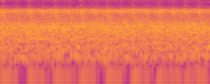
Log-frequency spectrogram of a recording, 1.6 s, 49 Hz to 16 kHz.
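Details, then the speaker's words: Honda Vario 150 scooter before CVT and clutch service, pulling away: smooth even drone with light regular pulse, no rattle or grinding; owner judges the sound still good and smooth on acceleration. "kita coba dari Suaranya kayak suara masih bagus ya masih halus sosial Us By pada tarikan"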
